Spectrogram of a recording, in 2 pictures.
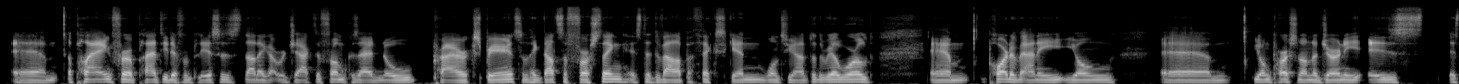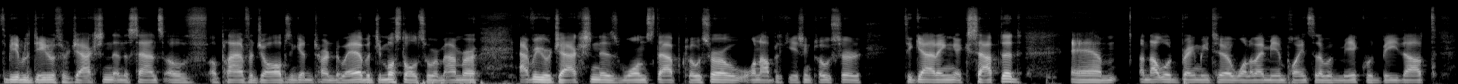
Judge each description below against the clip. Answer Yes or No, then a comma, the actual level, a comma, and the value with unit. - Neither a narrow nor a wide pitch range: No, narrow, 1.5 semitones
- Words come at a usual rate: No, fast, 215 wpm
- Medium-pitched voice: No, low, 105 Hz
